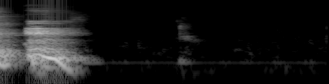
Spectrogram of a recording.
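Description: A man clearing his throat in a short rough burst with a falling pitch at its end, within the first second.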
